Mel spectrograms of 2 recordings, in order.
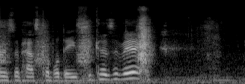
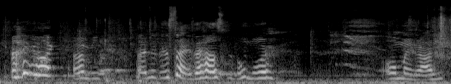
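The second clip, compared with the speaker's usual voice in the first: shaken; 6 semitones higher than usual. Real, not acted. Laughing off her fright.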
